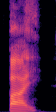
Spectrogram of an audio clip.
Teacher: o a é vogal mais forte e o i é a semivogal mais fraca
